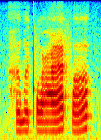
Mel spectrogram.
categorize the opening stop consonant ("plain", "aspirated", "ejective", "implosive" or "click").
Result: ejective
